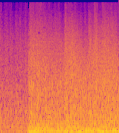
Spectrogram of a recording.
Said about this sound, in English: Stuka barrage coming in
